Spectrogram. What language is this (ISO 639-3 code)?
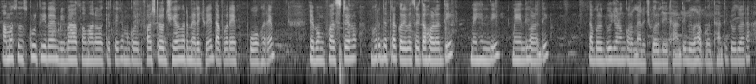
ori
